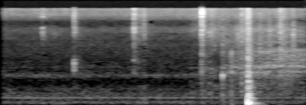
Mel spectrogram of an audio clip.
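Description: Beer pours from a can and fizzes into a glass.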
